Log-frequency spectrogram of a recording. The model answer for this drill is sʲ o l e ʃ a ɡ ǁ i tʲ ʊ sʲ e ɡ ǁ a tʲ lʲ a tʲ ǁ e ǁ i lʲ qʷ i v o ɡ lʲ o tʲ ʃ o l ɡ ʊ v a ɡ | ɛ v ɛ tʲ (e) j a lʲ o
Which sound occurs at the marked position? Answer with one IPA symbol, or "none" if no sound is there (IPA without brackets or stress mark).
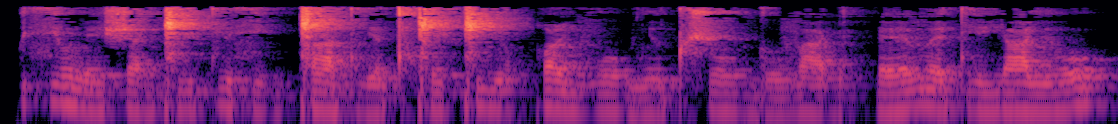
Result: e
